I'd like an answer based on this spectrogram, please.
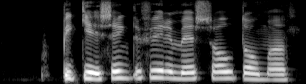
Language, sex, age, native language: Icelandic, male, 12, Icelandic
